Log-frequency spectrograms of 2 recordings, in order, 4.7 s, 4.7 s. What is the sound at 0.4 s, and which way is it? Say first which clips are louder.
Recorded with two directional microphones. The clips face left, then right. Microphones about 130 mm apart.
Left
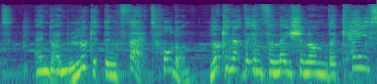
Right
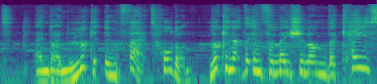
Speech: right 5 dB; 15° right (ahead or behind).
